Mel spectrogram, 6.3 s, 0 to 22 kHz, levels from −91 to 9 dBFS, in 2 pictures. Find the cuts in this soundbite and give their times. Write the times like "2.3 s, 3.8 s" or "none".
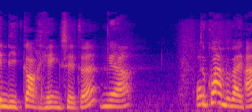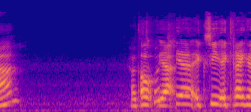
3.0 s, 5.4 s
